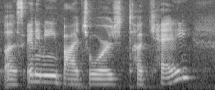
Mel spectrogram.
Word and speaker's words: Takei: us enemy by george takei because i think that's how you say his last name because in the graphic novel they were talking about his last name rhyming with okay so we took a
